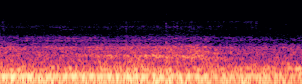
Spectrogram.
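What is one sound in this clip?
A passing train rushes by close outside.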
